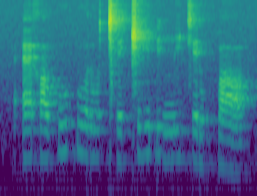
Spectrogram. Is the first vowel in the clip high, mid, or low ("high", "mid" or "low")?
low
